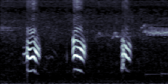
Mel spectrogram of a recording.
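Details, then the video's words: A keel-billed toucan in rainforest gives three harsh, croaking notes about two-thirds of a second apart, with a faint high whistle in the background. "The Keel-Billed Toucan Makes Strange Sounds"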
